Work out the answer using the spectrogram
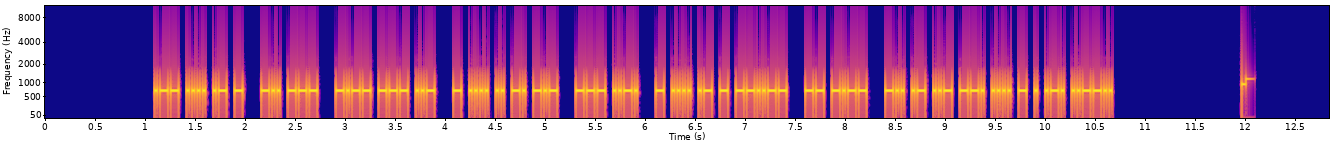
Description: Morse code, heard as a keyed tone, about 44 wpm, 700 Hz. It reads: WHAT DO YOU THINK OF THAT, MY DAUGHTER?
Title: Sentences from Top 1500 Words 45wpm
